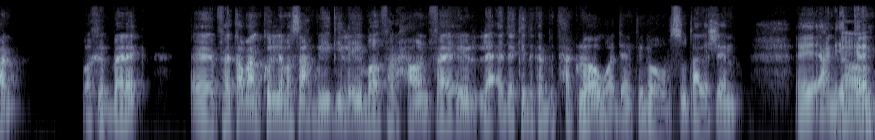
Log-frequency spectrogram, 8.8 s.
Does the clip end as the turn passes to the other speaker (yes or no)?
no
